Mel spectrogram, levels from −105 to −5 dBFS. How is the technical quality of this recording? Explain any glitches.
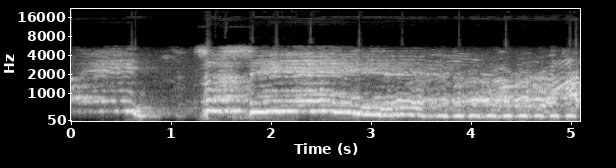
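The recording has two related faults, both caused by a speech-oriented noise suppressor processing material it wasn't built for.

Throughout the clip, a noise suppressor is applied to sounds it misreads. It treats steady or lingering parts of the sound as background noise and pulls them down, while onsets pass. The level therefore swings by around 10 dB as the processor clamps and releases. On a waveform, the envelope rises and dips irregularly. On a spectrogram, sustained bands and decays fade in patches instead of holding steady.

From 0.15 to 1.3 s, for about a second in total, the noise suppressor cuts the sound harder than elsewhere, with the deepest drop at about 17 dB. The processor judged this stretch as noise, so held or decaying portions sink or end early while sharp attacks remain. The waveform shows a visibly shrunken section. 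The spectrogram shows a darker, thinned region with truncated tails.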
